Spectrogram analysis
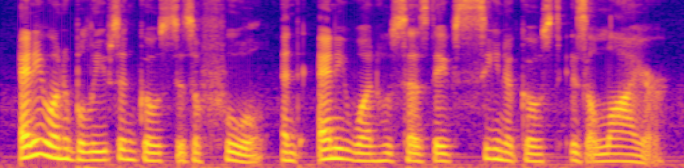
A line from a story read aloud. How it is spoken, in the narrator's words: Sally spat out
